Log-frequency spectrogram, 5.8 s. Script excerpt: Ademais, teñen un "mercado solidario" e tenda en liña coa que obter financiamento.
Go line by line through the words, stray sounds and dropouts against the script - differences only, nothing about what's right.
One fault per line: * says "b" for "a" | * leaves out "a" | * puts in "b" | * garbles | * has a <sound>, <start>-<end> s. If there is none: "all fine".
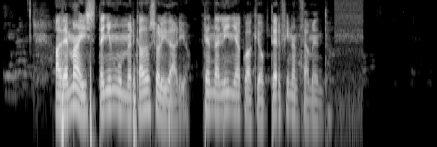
all fine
